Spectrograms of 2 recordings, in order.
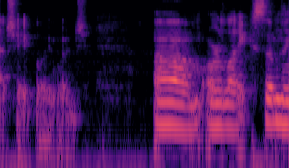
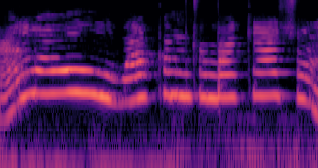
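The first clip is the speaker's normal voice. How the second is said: put-on very high, slow voice of a little old wizard. Describing scruffy older cats, acting out a little old wizard man voice. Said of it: "a little old wizard man and he's like".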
